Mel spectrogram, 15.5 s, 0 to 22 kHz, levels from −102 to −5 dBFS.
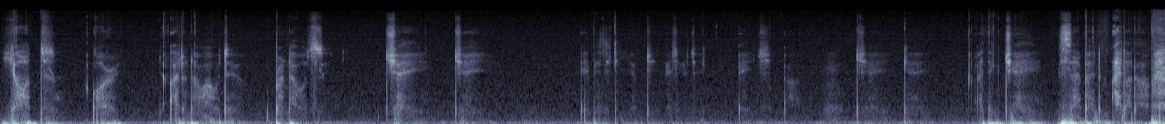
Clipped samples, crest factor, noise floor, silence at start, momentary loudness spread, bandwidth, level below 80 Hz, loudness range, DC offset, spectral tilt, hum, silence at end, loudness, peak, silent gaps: under 0.1%; 26 dB; -60 dBFS; 0 s; 23 LU; 13.5 kHz; -38 dBFS; 16 LU; under 0.1%; -2.5 dB/octave; none; 0 s; -40 LUFS; -10 dBFS; none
